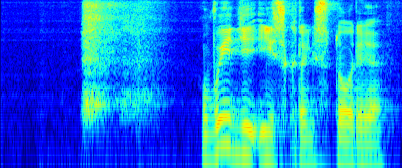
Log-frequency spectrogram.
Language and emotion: Russian, neutral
